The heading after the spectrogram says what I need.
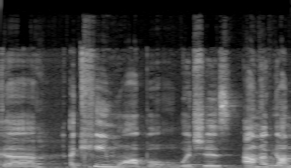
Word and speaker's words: quinoa: before I was vegan it's spelled q i n o a it looks like Canoa if you were to read it it looks like it says Canoa but it's it's a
